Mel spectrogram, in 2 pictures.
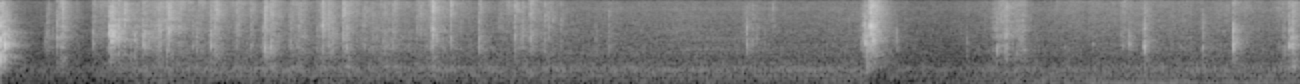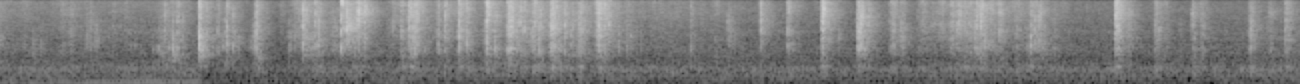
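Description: Paper packet of gelatin powder crinkling as it is shaken out into a glass measuring cup, with quick light clicks and taps of a metal spoon against the glass. There is one sharper tap about four seconds in and a busy run of clicks a little past the middle.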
